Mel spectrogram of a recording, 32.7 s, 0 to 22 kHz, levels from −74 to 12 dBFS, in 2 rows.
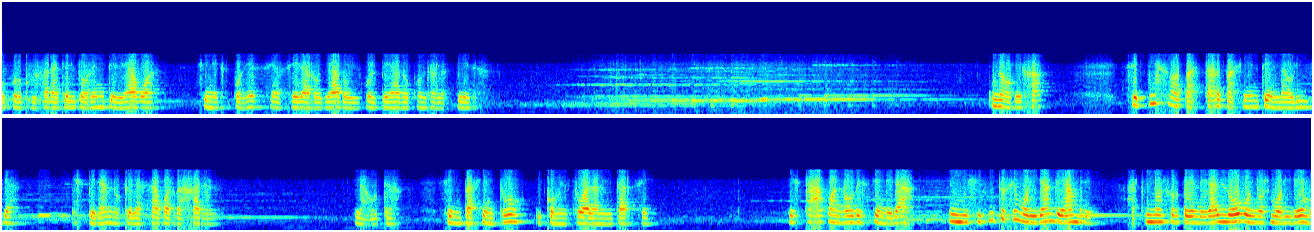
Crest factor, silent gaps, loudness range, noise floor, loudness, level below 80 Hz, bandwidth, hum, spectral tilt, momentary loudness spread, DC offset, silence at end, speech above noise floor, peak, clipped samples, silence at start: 16 dB; none; 15 LU; -48 dBFS; -15 LUFS; -46 dBFS; 4 kHz; none; -10.5 dB/octave; 18 LU; under 0.1%; 0 s; 34 dB; 0 dBFS; under 0.1%; 0 s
